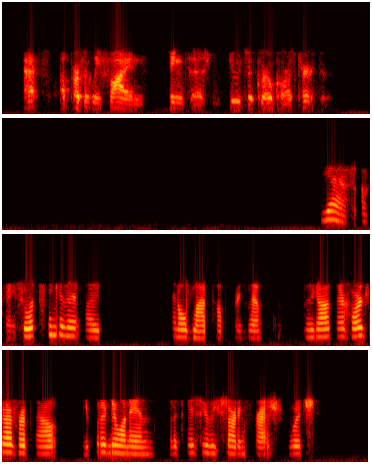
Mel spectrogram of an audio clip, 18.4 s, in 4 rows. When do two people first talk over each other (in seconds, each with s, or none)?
none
